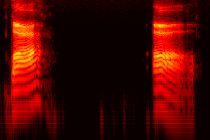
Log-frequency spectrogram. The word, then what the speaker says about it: Ba'al: we go bull bull B all when you say it together fast it sounds just like bull all right so now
